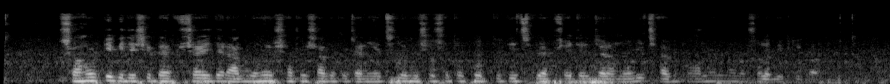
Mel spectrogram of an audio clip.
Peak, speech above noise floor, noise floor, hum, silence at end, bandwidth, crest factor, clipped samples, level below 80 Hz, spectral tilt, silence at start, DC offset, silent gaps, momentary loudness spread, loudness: -8 dBFS; 23 dB; -49 dBFS; none; 0 s; 11.5 kHz; 18 dB; under 0.1%; -38 dBFS; -6 dB/octave; 0.05 s; under 0.1%; none; 19 LU; -26 LUFS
